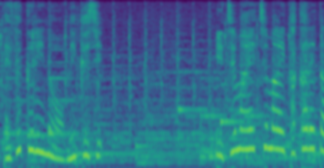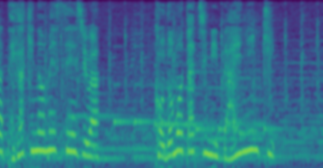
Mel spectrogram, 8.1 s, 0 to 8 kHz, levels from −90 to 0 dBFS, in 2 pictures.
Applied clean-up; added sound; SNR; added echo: none; Clock; 19 dB; none.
